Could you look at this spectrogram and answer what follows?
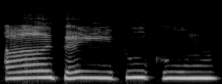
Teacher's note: میم ساکن کا میم میں ادغام ہوگا تو پورا فل غنہ, ہونٹ آپ کے کمپلیٹلی کلوز ہو جائیں گے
